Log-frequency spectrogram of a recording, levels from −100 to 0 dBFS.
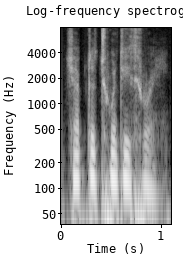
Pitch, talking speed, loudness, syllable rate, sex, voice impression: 110 Hz, 160 wpm, -17 LUFS, 5.0 syllables/s, male, very masculine, slightly young, slightly thick, slightly relaxed, weak, dark, slightly soft, muffled, halting, slightly cool, very intellectual, refreshing, sincere, very calm, slightly mature, slightly friendly, slightly reassuring, very unique, slightly elegant, slightly wild, slightly sweet, slightly lively, kind, very modest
